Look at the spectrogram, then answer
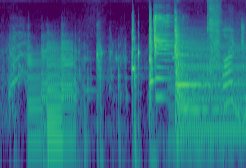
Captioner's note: loud twang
